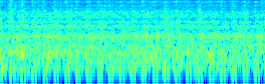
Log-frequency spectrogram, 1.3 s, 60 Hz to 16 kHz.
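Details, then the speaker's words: Hayter Ranger 53 mower, started with choke: holds a steady low idle buzz and never climbs in pitch; throttle does nothing and it won't reach full revs, needing carburetor work. "that's as high as it revs so that that's not quite right so you have the throttle is doing nothing"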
